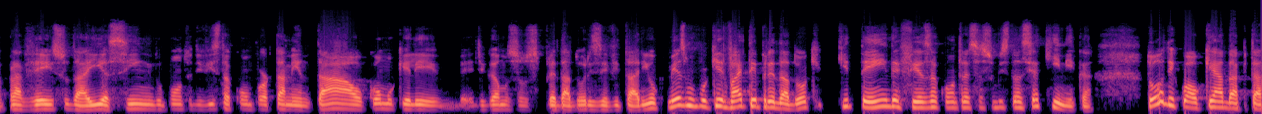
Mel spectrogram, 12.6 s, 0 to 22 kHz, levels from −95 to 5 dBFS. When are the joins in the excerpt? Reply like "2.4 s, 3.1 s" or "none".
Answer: none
